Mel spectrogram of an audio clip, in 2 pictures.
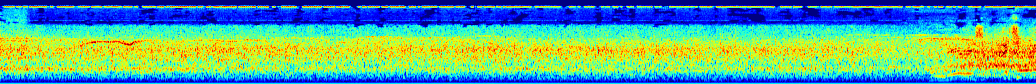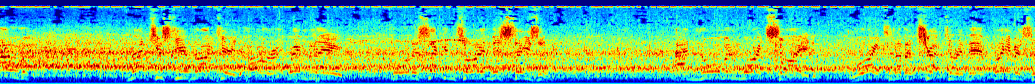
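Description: A large crowd sings and chants together in an open stadium.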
